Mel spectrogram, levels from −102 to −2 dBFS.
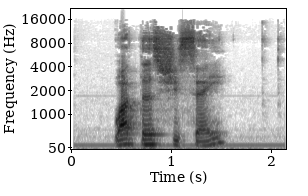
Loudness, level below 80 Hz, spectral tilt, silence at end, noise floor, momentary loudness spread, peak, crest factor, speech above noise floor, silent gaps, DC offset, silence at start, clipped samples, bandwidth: -14 LUFS; -50 dBFS; -2 dB/octave; 0.65 s; -44 dBFS; 12 LU; 0 dBFS; 18 dB; 29 dB; none; under 0.1%; 0.45 s; under 0.1%; 16.5 kHz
